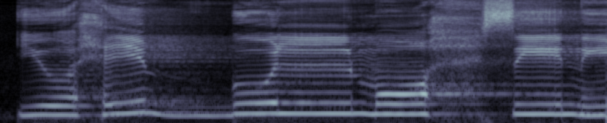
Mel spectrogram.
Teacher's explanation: Karena alif lam menghadapi huruf qamariah yaitu mim. Maka lam sukun dibaca jelas atau disebut dengan izhar qamari.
